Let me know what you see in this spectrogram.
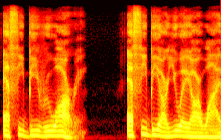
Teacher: BR right after B is difficult. Your lips have to stay together for the B, then your tongue has to move for the R, all in rapid succession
